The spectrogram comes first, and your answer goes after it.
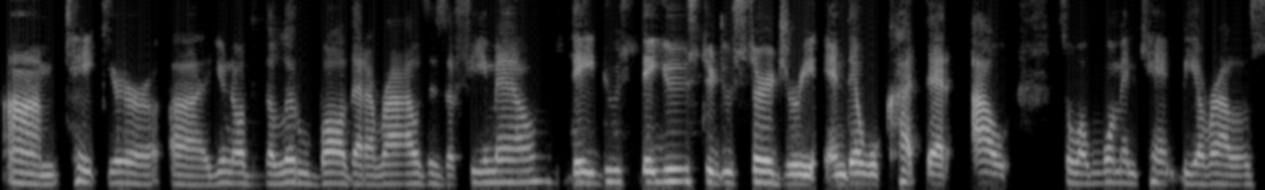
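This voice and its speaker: A young woman from Kenya speaks as a radio show guest, earnest and halting, with frequent fillers. Her voice sits low. The recording is dry and close. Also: no room sound. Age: 20s. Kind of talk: radio interview, personal testimony.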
